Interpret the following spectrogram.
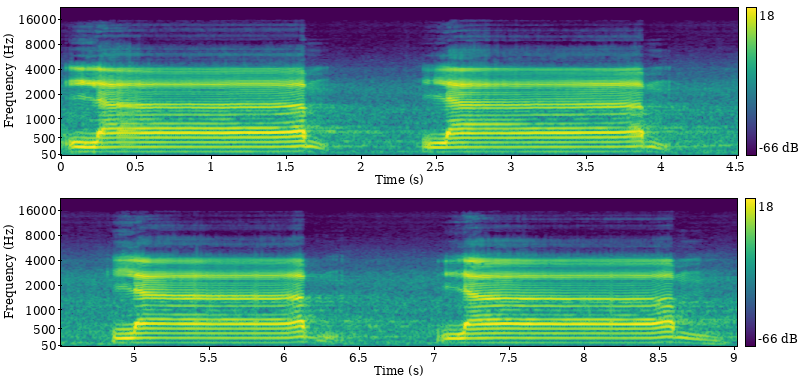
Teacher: لام کا مخرج زبان کا کنارہ اور اوپر کے دھاڑوں کے مسوڑے سے لام ادا ہوتا ہے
